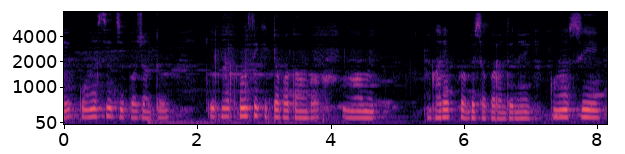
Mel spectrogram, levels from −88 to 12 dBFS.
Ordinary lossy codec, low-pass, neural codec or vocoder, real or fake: none; none; none; real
